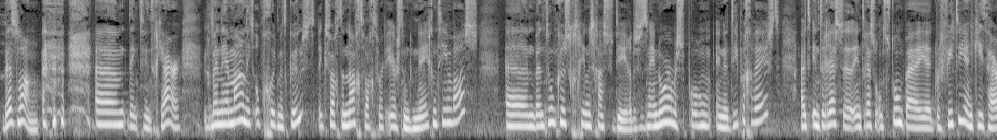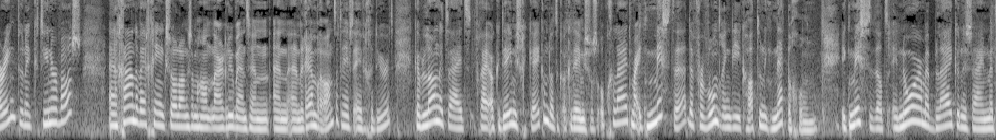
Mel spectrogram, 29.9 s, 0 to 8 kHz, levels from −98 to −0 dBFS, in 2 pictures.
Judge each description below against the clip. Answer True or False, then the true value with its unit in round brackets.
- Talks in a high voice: True (205 Hz)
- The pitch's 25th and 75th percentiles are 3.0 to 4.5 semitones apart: False (5.2 semitones)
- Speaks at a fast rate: True (205 wpm)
